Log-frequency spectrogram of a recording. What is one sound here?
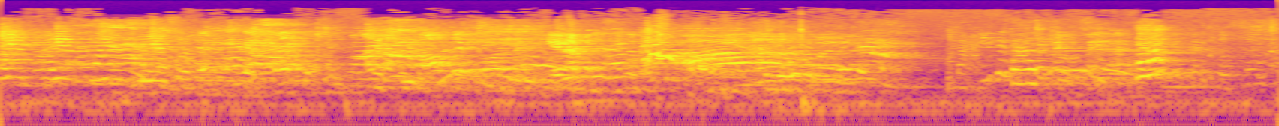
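A young woman talks gently and closely to small children.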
